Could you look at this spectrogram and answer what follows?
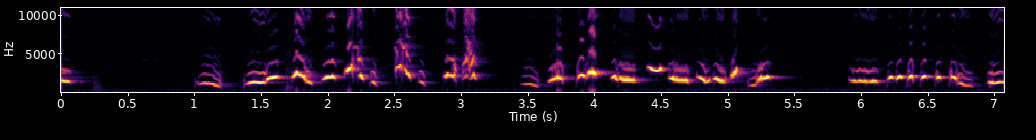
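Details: White-rumped shama in loud song as other shamas quickly join in; bursts of varied whistled and scratchy notes, rising and falling between mid and high pitch, separated by brief pauses, with a clipped final phrase.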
